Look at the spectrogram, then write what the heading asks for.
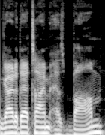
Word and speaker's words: Bohm: Uh but the month after we got a chance to talk with Alec Bomb uh who by the way was listed in the USA baseball pronunciation guide at that time as Bomb not Bomb.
